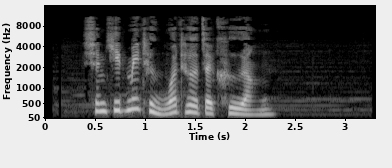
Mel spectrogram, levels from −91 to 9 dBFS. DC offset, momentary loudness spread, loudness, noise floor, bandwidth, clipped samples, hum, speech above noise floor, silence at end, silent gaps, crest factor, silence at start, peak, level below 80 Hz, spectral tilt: under 0.1%; 15 LU; -20 LUFS; -59 dBFS; 11.5 kHz; under 0.1%; none; 40 dB; 1 s; none; 20 dB; 0.4 s; -2 dBFS; -74 dBFS; -5.5 dB/octave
